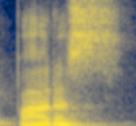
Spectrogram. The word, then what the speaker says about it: Paras: I like how you spelled it in Hindi even, so I pronounce it correctly. Paras.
